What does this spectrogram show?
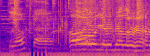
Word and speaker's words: DiosaZah: Come on now, you gotta tap into your Mexican side. Yes, it's DiosaZah.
